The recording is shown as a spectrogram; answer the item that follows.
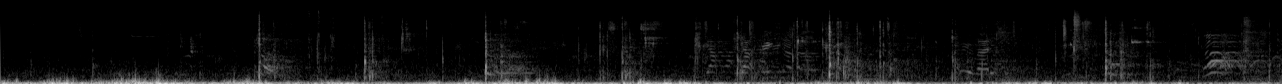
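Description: Wind rumbling on the microphone, with scattered sharp knocks of tennis balls bouncing and being struck on the hard courts and faint voices in the second half.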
